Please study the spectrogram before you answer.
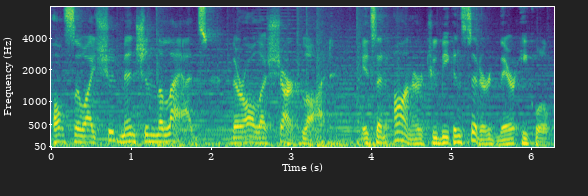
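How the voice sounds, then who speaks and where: An actor voicing an earnest, dutiful young secret service trainee, narrating his letters in a measured, formal way. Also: medium pitch, very animated, music in the background, close to an everyday voice. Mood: earnest, reflective. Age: young adult. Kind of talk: letter read as narration in a comic dub.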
